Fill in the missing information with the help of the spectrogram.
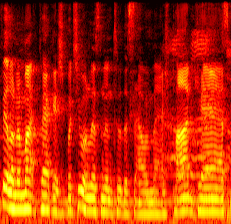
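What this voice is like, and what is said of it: Put-on Southern drawl. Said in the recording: “my old southern drawl”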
